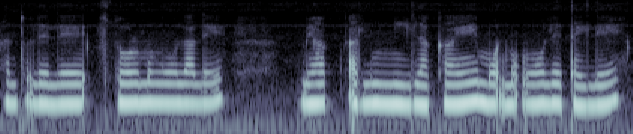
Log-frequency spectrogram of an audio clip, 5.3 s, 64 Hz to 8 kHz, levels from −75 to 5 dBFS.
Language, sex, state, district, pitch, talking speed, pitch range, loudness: Wancho, female, Arunachal Pradesh, Longding, 195 Hz, 160 wpm, 190-200 Hz, -16 LUFS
